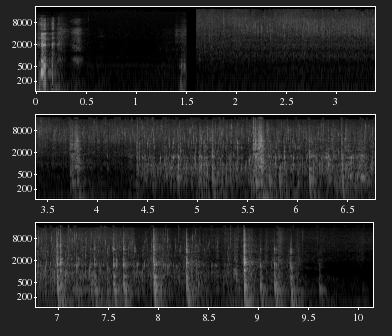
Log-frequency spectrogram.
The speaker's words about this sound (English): So there was sizzle, but there's not going to be sizzle when you make this recipe.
